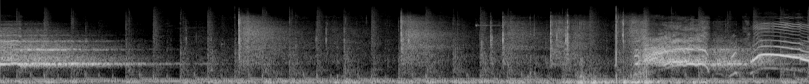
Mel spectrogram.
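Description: Kendo kiai: a long, high held shout in the first two seconds, then another shout near the end that rises and then falls in pitch. Between them come sharp knocks and thuds from the bamboo shinai and the stamping footwork of the men feint to kote strike.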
